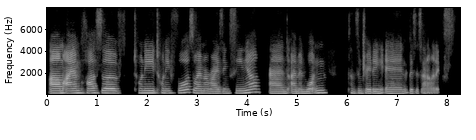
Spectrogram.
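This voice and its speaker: A woman's voice: mid-range voice, fairly even intonation, moderate pace, a bit bright, no room sound, muffled recording. Chatty young woman, dry close sound. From Australia. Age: 20s. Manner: chatty, casual. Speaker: student panelist.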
